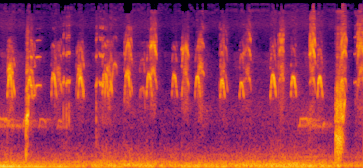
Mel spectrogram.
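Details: Kingfisher nestlings under a trampling parent, one chick in pain: harsh repeated rasps in an uneven chorus with a faint steady whine and a couple of sharp knocks.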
